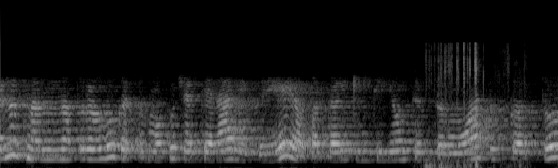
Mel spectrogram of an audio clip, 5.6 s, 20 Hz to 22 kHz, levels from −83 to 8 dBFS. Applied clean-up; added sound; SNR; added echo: none; Scissors; 17 dB; reverberation time 1.1 s.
